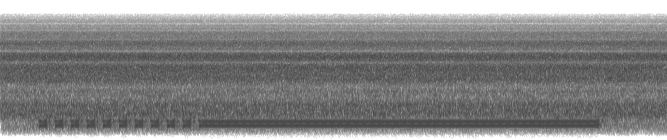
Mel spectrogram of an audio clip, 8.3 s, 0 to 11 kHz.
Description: Telephone call progress tone (North American plan), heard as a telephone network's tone, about 350, 440 Hz, 0.1 s on and 0.1 s off, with phone line noise and room echo. Stutter dial tone.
